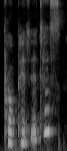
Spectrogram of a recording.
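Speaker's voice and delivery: "propitious?" asked back with a high rising question; unsure query. Real, not acted. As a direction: doubt the word "propitious?", voice jumping up at the end.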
